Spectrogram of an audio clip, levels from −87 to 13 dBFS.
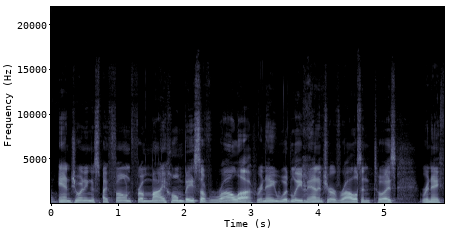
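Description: It's a speech clip with two short bursts of damaged data in a compressed stream, at 0.75 to 0.78 s and again at 4.56 to 4.59 s, each lasting about 30 ms. A stretch of the encoded data is corrupt there, so the decoder can't make sense of those frames, loses sync, and has to hunt for the next valid frame header before clean audio resumes.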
